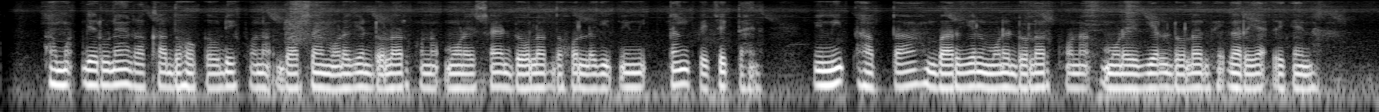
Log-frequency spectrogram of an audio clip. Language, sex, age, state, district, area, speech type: Santali, male, 18-30, Jharkhand, East Singhbhum, rural, read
